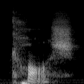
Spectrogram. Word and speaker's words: cosh: uh you might pronounced you might pronounce thanan as tan now I prefer shine Kosh thanan but I understand if you want to use cinch Kosh tan I get it so it's really there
